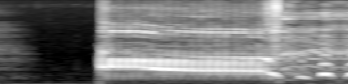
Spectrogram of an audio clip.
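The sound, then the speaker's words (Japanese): After a short silence, a voice does a loud, buzzing lip trill made with the mouth to imitate a ringing phone, standing in for a missing phone sound effect during a comedy routine rehearsal. It holds one steady fluttering pitch for almost a second, then stops abruptly. “ちょっとうちら今ネタ合わせするからあの、うん、あの口でプルプルやってくれへん”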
